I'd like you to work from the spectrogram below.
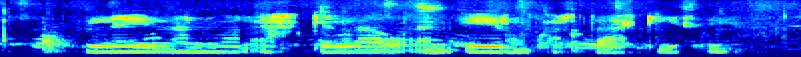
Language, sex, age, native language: Icelandic, female, 11, Icelandic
